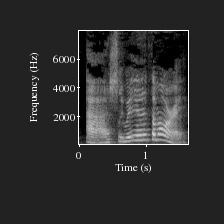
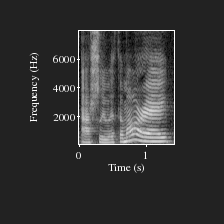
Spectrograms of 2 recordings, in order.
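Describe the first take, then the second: First: Said in the usual way. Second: Louder branded sign-off, stretched slowly. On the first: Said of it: "casual re-intro of name". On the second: Shown as a demonstration. Owner signing off her promo, loud slow brand tag. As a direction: sell the name Amare as a closing tag. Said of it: "sign-off with brand name".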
